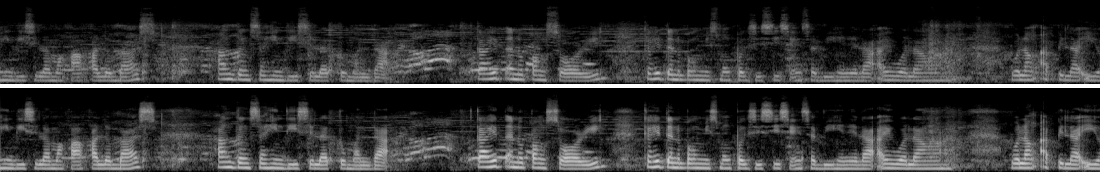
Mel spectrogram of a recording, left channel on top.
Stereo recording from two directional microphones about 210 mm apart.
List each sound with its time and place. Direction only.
0.0 s a woman's voice: 35° right (ahead or behind)
4.7 s a woman's voice: 35° right (ahead or behind)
